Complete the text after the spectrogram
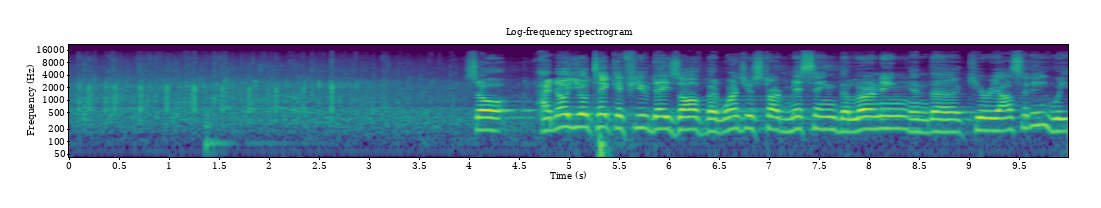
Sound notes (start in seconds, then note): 2.3 applause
